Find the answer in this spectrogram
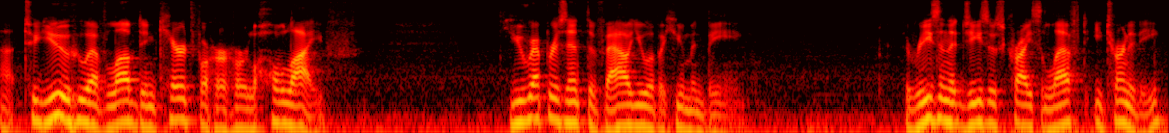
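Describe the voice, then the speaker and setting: A man serving as pastor, giving a memorial service address in a church in a gentle, measured way with light humor. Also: medium pitch. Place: church sanctuary.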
